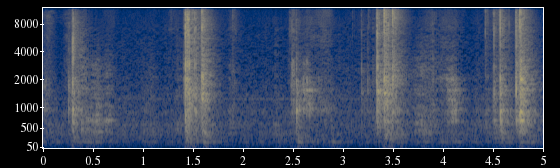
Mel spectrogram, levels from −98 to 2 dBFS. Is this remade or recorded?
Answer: recorded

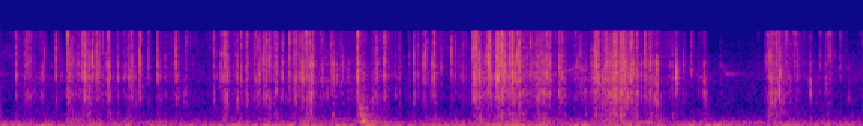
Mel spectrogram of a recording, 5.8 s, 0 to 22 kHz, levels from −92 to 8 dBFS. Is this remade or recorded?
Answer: recorded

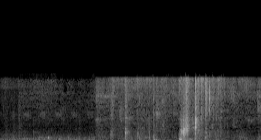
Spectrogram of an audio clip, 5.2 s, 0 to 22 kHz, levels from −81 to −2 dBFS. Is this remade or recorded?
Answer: remade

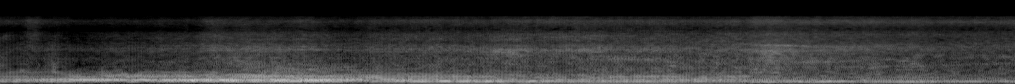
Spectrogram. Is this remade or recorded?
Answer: remade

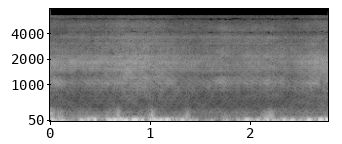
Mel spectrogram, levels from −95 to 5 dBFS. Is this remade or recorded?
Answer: remade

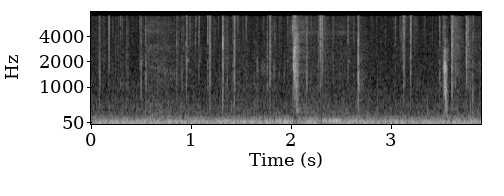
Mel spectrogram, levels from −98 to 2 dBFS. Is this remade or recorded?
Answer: recorded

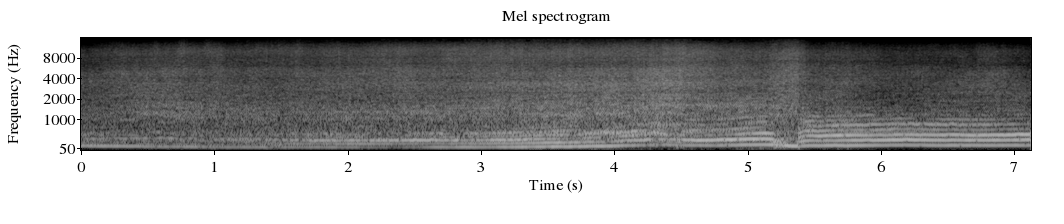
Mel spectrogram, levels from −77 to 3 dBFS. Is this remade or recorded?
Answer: remade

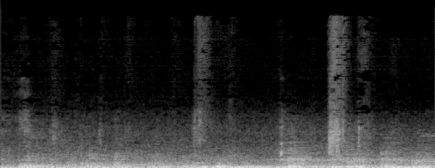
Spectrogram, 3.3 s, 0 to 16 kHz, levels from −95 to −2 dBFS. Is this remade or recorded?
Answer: remade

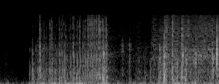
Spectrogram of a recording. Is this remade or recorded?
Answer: recorded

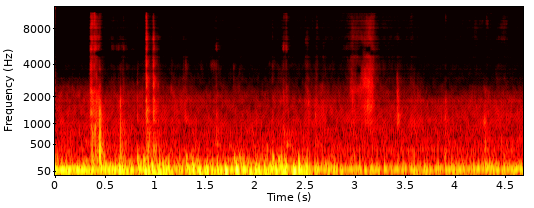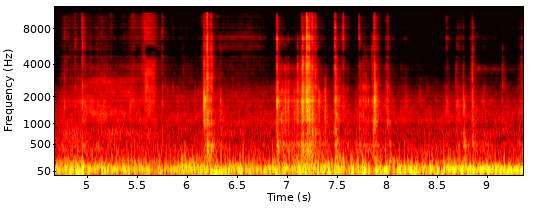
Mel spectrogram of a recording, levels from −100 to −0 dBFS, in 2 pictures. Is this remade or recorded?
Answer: remade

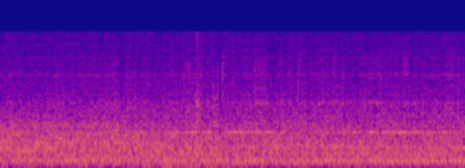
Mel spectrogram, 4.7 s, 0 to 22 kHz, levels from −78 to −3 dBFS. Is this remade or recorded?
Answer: recorded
